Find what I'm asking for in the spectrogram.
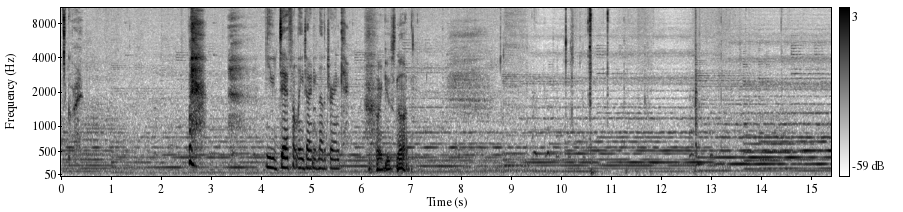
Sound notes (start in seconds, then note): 2.5 Jodie laughs; 6.0 laughs; 9.8 soft instrumental music; 9.9 seatbelt clicks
